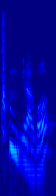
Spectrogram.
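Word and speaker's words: קום: 히브리어로 일어나 쿰이라고 이렇게 발음을 하는데요, 단순히 앉았다가 서 있는 것을 말하는 게 아닙니다.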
